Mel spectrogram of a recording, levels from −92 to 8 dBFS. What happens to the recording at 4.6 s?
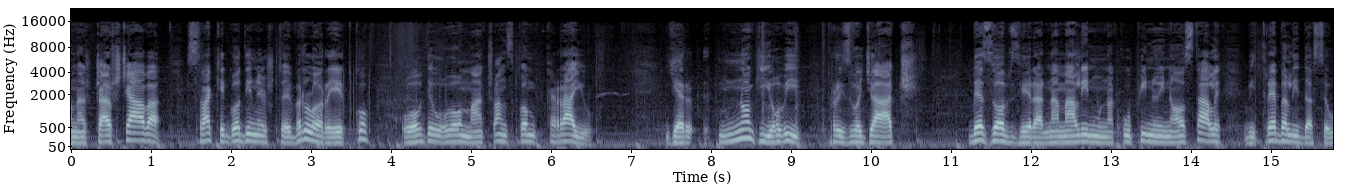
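At 4.6 s, irregularly spaced popping, about 7.6 per second and as loud as the sound, ends a train of clicks from 3.24 to 4.70 s, likely interference or a faulty connection.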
